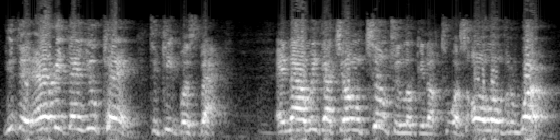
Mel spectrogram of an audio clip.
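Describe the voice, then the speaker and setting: A man from Brooklyn holds forth with emphatic, boastful, preacher-like cadence, his voice pitched high. He is caught from a distance in an echoey room on a dull, muffled recording. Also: fast, fairly bright tone. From Brooklyn, New York. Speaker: lecturer and author. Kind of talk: heated sit-down interview.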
